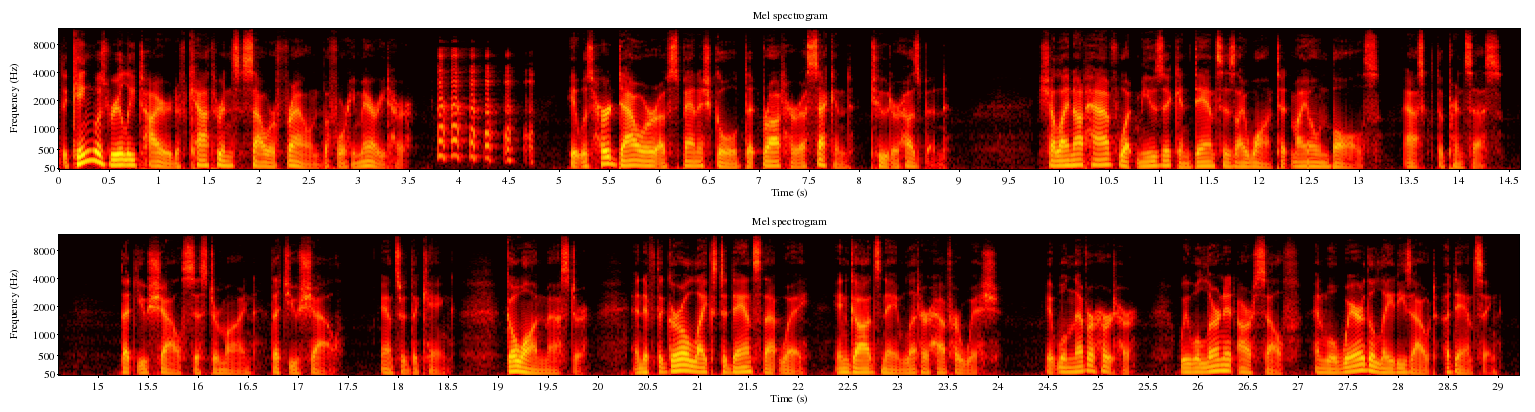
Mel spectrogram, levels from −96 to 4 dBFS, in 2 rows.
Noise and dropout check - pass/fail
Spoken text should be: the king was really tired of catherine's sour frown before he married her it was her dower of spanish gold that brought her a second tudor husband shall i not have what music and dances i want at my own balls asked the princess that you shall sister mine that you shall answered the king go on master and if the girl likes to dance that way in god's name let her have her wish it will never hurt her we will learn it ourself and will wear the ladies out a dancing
fail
